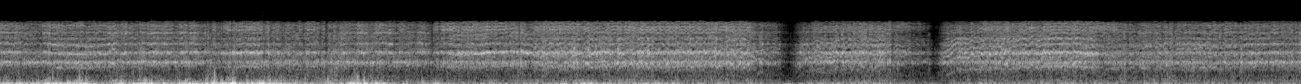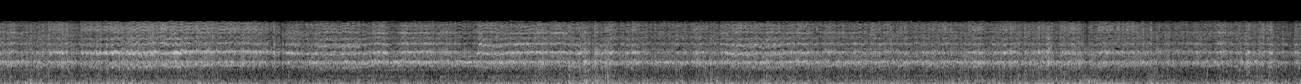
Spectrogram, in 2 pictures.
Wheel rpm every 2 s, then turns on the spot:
230, 230, 220, 180, 100, 180, 220, 220, 220, 230, 230, 230, 230.
none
